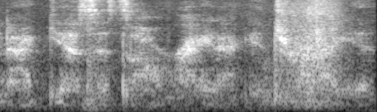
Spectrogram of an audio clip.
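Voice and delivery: hushed, very quiet, barely voiced whisper. Repeating what mom just said while she tried the food: imitating someone whispering. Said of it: "She's whispering".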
